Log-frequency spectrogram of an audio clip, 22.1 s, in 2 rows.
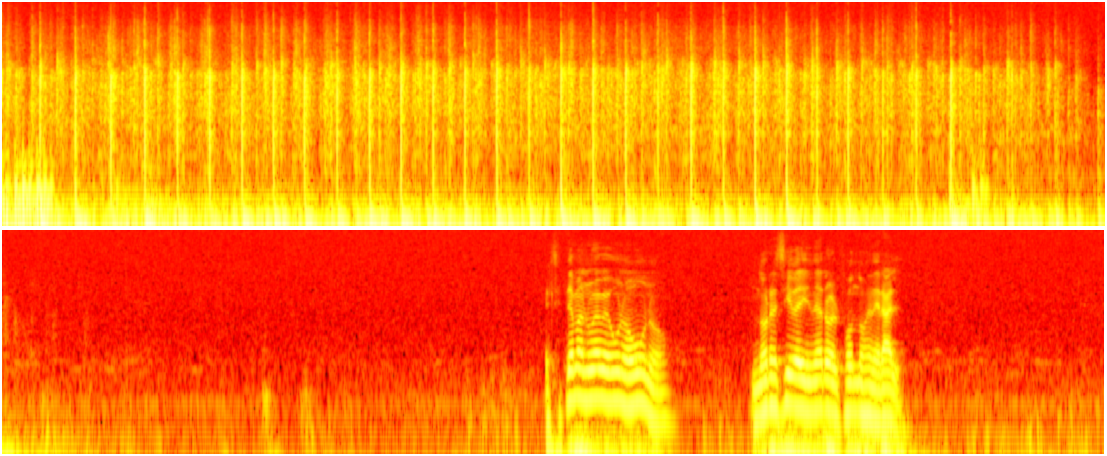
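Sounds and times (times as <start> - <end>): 
crowd applause: 0.0 - 11.4
speech: 16.7 - 17.8, 18.5 - 20.1.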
